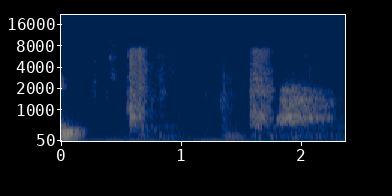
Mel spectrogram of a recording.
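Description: A dog barking faintly in the background, two short barks, the second about a second after the first.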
